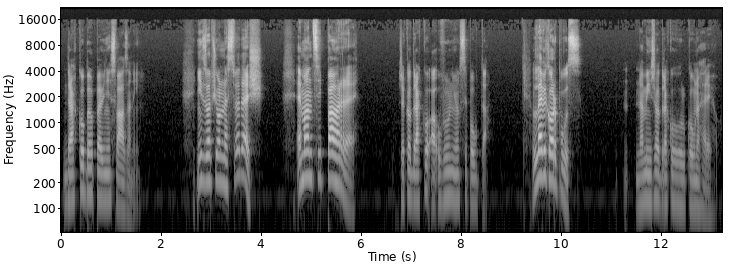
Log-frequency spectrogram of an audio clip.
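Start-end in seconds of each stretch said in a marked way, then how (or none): 2.7-5.9 high, loud duelling challenge; shouted taunt and spell. Acted. Draco frees himself from Harry's bonds, shouting. 9.4-10.4 high, loud incantation; shouted spell. Acted. Draco aims his wand at Harry, shouted spell.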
